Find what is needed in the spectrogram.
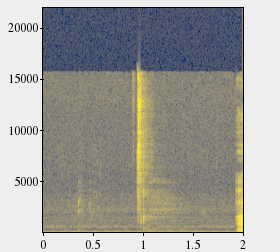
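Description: A pause in speech: a faint steady low hum with one short, sharp click about a second in.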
